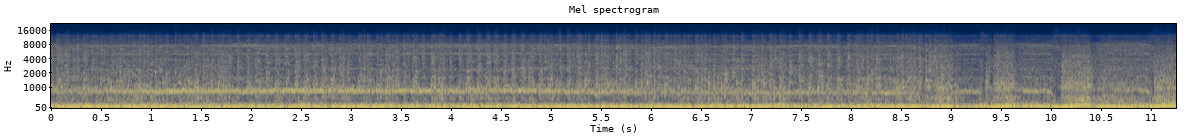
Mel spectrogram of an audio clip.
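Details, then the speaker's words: 1970 Monte Carlo V8, run on long-tube open headers, running very rich with the O2 sensor in free air and vacuum leaks present: loud, even idle with a steady beat, revs dipping and picking up near the end. Sounds healthy; the belt is walking. "uh right now just to, you know, crank it, listen to it run, make sure that the engine sounds healthy, which I think it does"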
